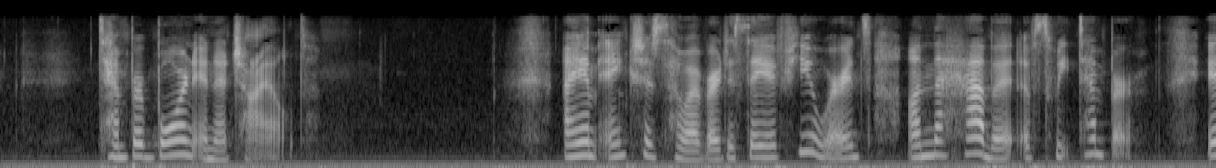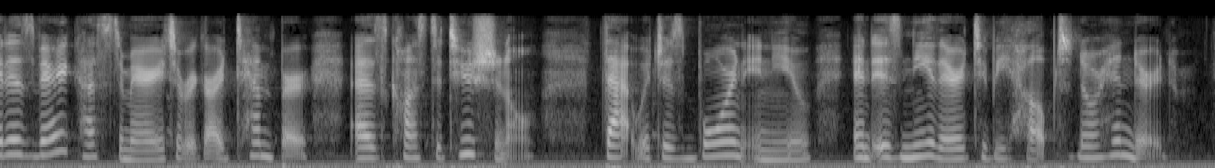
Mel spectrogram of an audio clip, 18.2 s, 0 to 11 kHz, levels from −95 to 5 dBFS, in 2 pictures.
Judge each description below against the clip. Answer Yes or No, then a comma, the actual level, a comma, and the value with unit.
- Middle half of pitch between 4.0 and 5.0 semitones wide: Yes, average, 4.3 semitones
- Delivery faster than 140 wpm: Yes, average, 150 wpm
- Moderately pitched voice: No, high, 230 Hz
